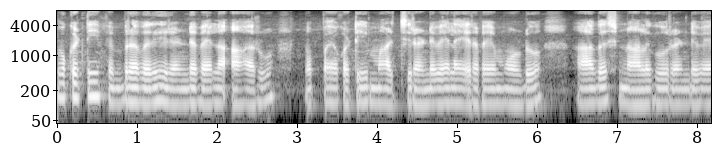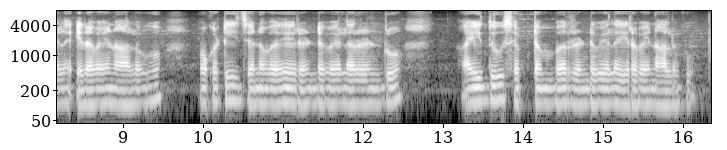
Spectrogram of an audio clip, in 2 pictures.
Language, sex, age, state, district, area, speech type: Telugu, male, 45-60, Andhra Pradesh, Chittoor, urban, spontaneous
